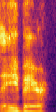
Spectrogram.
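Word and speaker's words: Hébert: Looks like Herbert. It's pronounced A-bear.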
